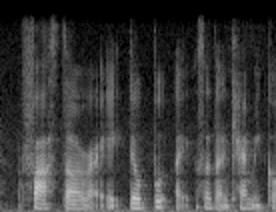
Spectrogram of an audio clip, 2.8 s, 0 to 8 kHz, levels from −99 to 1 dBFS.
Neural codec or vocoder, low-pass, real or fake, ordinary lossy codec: none; 7.2 kHz; real; none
